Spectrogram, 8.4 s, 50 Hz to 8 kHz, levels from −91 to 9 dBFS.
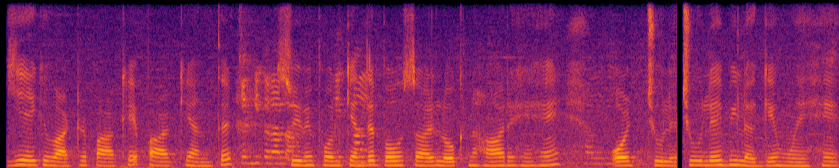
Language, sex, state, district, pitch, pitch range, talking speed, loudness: Hindi, female, Punjab, Pathankot, 195 Hz, 185-210 Hz, 180 wpm, -17 LUFS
